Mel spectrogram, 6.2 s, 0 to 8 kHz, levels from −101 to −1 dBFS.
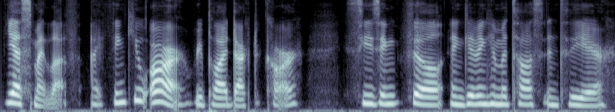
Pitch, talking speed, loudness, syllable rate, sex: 220 Hz, 195 wpm, -19 LUFS, 4.6 syllables/s, female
